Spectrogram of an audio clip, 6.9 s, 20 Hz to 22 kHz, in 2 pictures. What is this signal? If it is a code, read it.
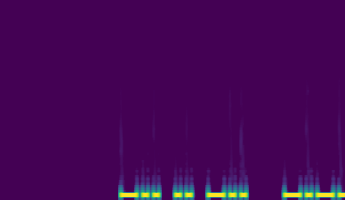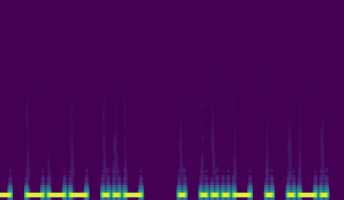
Morse code, heard as a keyed tone, about 22 wpm, 700 Hz. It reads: DID YOU EVER
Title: Sentences from Top 1400 Words 22wpm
